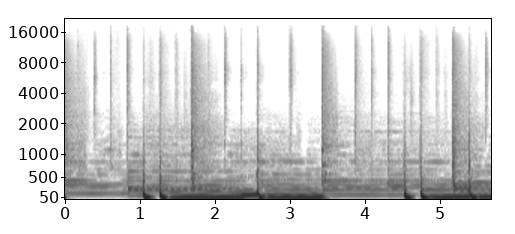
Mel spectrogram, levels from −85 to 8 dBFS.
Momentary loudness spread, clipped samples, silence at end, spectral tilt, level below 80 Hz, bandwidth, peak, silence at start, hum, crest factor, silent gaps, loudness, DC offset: 14 LU; under 0.1%; 0 s; -7 dB/octave; -18 dBFS; 14.5 kHz; -4 dBFS; 0 s; none; 12 dB; none; -19 LUFS; under 0.1%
